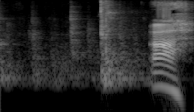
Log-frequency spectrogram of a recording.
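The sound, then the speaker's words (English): A door is unlocked with a brief sharp clunk amid faint low sounds, followed by a louder, falling tonal sound. “The door is unlocked and my handcuffs just opened.”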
